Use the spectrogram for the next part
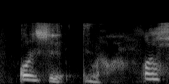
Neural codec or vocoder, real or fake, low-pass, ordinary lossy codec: codec, 24 kHz, 1.5 kbps, HILCodec; fake; 7.2 kHz; none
